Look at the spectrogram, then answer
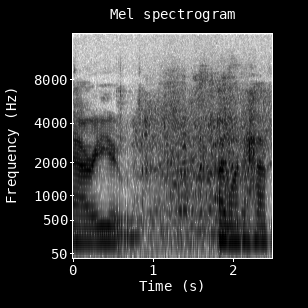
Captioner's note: audience laughs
